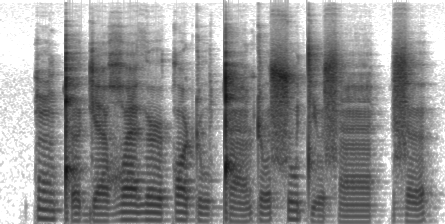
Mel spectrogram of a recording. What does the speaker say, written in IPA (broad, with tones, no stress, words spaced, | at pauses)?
kũ˥ǃʼə˨ ɡʲæ˨ ʁʷæ˥ðə˞˥˧kɔ˥˧ ʈu˨ ǃæ̃˨˩˦ʈʊ˨˥ su˥tʲʊ˨ sæ̃˨ | zə˨˩˦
